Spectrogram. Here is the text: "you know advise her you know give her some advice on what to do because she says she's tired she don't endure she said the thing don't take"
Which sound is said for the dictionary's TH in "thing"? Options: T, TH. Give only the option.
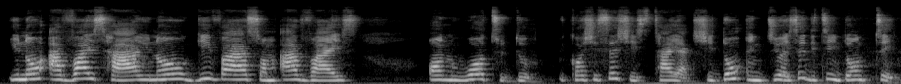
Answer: T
